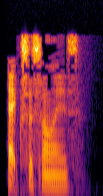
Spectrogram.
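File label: "exercise", British English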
